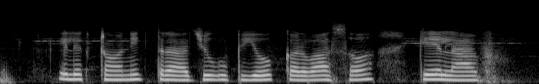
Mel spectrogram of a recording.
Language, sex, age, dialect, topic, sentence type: Maithili, female, 25-30, Southern/Standard, agriculture, question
